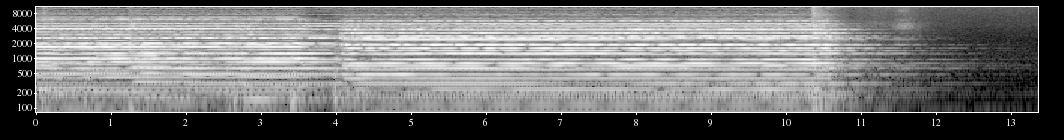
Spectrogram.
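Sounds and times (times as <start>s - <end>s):
organ improvisation: 0.0s - 12.4s.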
